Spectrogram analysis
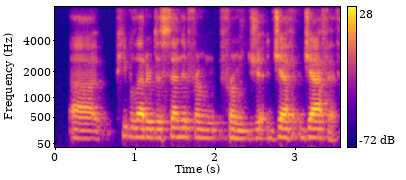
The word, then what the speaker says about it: Japheth: that are descended from Japheth. How do you say it in English? You'd say Yephet in Hebrew, but one of the three sons of Noah.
